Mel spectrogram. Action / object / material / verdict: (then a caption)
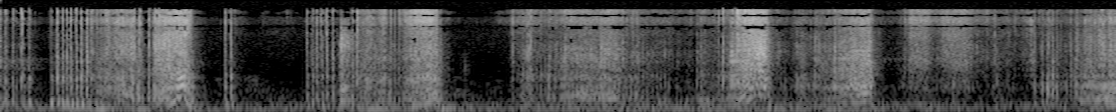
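scrape / fabric pencil case with plastic coil zipper / fabric, plastic / none. A Minion fabric pencil case's yellow nylon coil zipper is zipped and unzipped, its slider pulled with a fingertip and nail. Repeated quiet, raspy zipping strokes rise and fall, with brief silent gaps between some pulls.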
